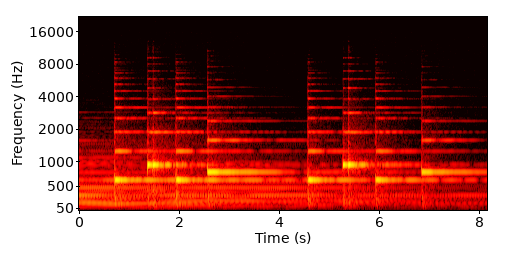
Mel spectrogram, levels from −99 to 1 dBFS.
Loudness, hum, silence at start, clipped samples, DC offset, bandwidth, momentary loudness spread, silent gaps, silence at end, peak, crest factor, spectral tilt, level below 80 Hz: -36 LUFS; 50 Hz at -80 dBFS; 0 s; under 0.1%; under 0.1%; 9.8 kHz; 16 LU; none; 0 s; -20 dBFS; 16 dB; -6 dB/octave; -80 dBFS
